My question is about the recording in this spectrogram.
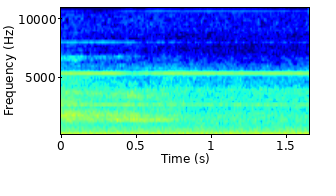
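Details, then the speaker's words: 90 Series Toyota Prado after fitting a DIY 155 L long-range main tank (214 L total), idling after switching between sub and main tanks without dying: steady, even low rumble, no misses, knocks or hunting; normal idle. "that's been switched back over it hasn't died oh my God it runs it currently runs I can't tell y'all how happy I am of that"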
